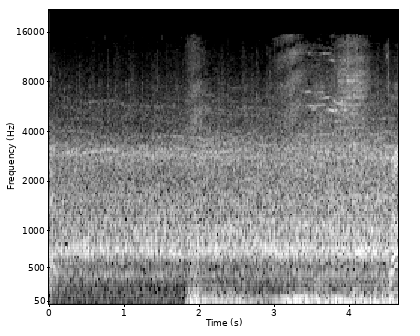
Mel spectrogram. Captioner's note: cheering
